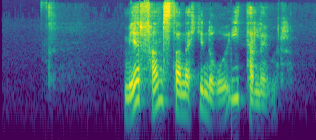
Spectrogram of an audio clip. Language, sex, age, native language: Icelandic, male, 40-49, Norwegian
